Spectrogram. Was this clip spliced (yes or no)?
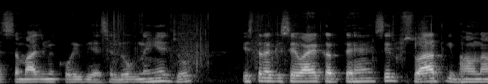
no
